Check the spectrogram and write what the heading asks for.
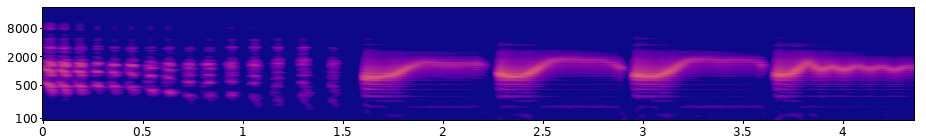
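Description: Cartoon comedy sound effects: a fast rattling run of short pulses that dies away, then four identical rising 'boing'-like whoops, the last one wobbling at the top.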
